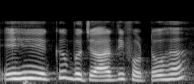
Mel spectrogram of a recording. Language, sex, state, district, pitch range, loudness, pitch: Punjabi, female, Karnataka, Bangalore, 205-265 Hz, -13 LUFS, 245 Hz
